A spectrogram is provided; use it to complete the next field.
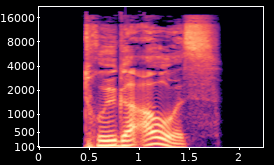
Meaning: first/third-person singular subjunctive II of austragen
- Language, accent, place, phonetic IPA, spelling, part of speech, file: German, Germany, Berlin, [ˌtʁyːɡə ˈaʊ̯s], trüge aus, verb, De-trüge aus.ogg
